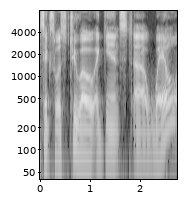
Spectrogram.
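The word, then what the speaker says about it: Wael: was 2-0 against uh whale i believe is how you say their name w-a-e-l uh they it was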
